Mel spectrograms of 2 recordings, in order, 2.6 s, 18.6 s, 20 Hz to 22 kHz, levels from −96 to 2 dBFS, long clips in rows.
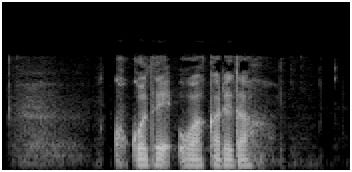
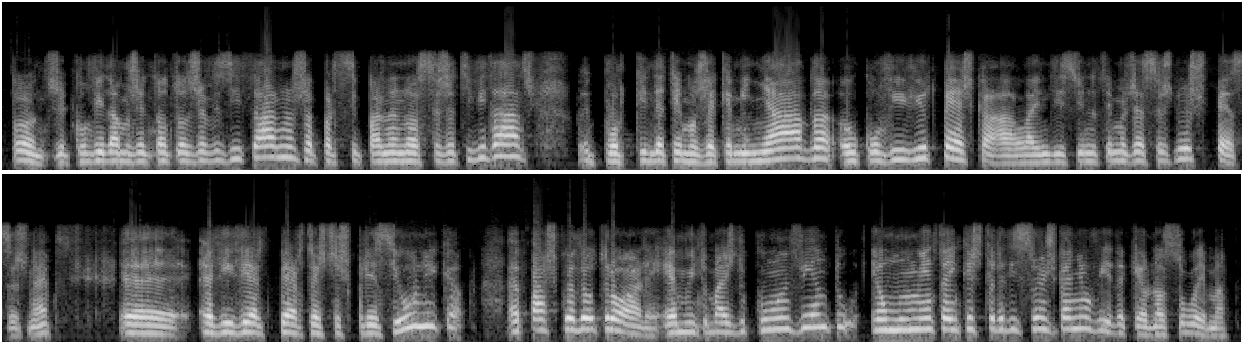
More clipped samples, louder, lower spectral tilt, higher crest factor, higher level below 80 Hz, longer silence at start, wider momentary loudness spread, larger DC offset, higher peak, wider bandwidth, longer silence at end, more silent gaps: neither; second, -27 LUFS vs -20 LUFS; second, -5.5 dB/octave vs -7 dB/octave; first, 22 dB vs 14 dB; about the same, -58 dBFS vs -56 dBFS; about the same, 0.15 s vs 0.1 s; about the same, 10 LU vs 9 LU; neither; about the same, -8 dBFS vs -6 dBFS; about the same, 7.2 kHz vs 7.8 kHz; first, 0.65 s vs 0.15 s; neither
